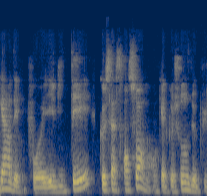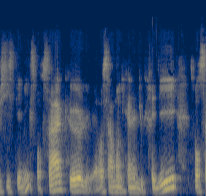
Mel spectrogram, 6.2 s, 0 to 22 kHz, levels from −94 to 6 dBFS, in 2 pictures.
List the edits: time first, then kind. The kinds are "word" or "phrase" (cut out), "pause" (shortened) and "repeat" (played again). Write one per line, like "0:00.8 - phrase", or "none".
0:01.4 - pause

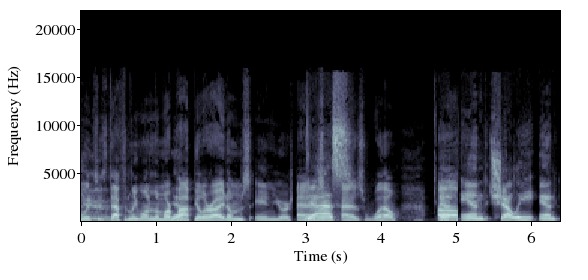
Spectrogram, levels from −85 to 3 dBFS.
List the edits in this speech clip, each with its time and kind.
0:02.3 - word
0:02.8 - word
0:05.0 - phrase

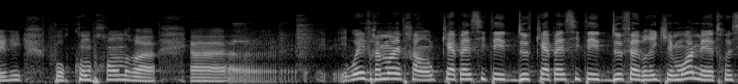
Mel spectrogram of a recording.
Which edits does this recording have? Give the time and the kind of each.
0:01.9 - word
0:03.5 - phrase
0:05.3 - repeat

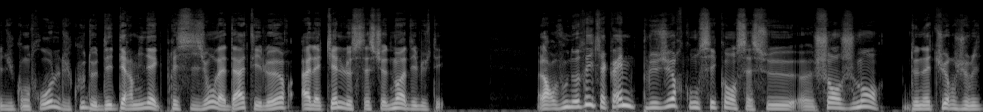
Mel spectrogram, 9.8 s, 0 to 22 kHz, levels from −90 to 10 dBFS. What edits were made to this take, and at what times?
none

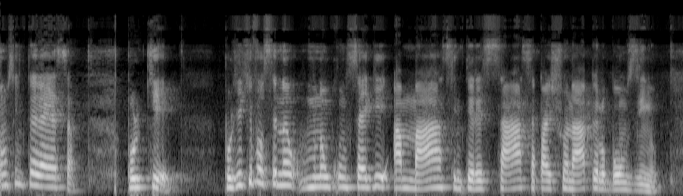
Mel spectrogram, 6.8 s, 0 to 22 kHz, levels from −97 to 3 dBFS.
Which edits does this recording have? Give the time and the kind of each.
none

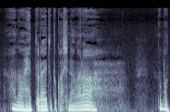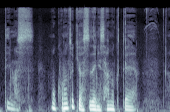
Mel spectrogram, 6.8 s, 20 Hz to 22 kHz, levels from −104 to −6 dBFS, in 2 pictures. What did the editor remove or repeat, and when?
0:04.2 - pause

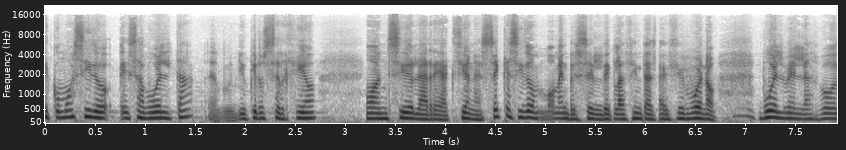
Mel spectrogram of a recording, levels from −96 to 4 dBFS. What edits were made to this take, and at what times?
0:02.2 - word
0:03.2 - word
0:04.9 - word
0:05.3 - word
0:05.7 - word
0:06.1 - word

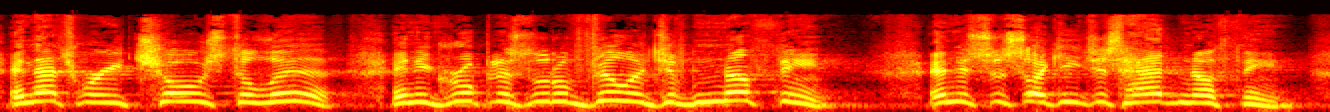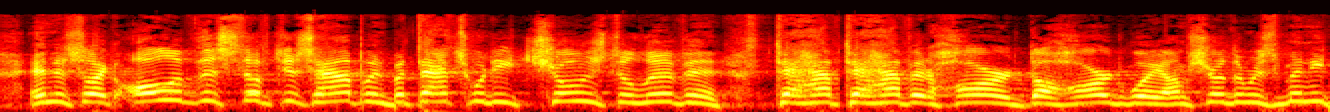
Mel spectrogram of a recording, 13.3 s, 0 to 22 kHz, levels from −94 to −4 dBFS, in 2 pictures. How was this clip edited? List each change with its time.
0:10.8 - repeat

